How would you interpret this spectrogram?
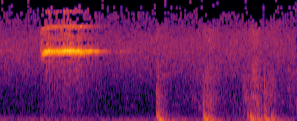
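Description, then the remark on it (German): A single sharp, high whistle blast sounds for about a second as a signal, steady and fairly loud, followed by heavy low thumps or footsteps at irregular intervals. “Was hängst du hier noch rum? Pfeife nicht gehört?”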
